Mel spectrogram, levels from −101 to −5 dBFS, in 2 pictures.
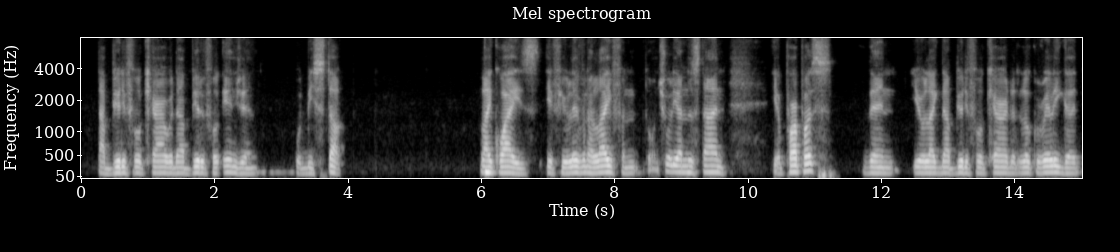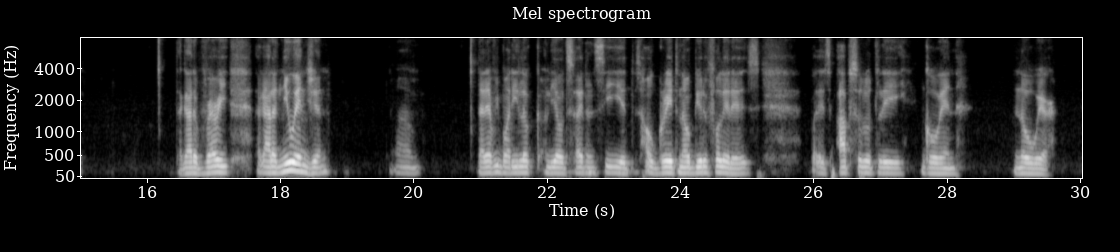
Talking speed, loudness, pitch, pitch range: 130 wpm, -24 LUFS, 120 Hz, 115-130 Hz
